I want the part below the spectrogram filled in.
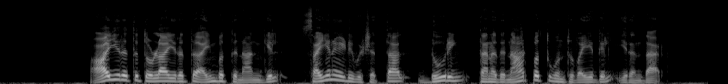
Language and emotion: Tamil, neutral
